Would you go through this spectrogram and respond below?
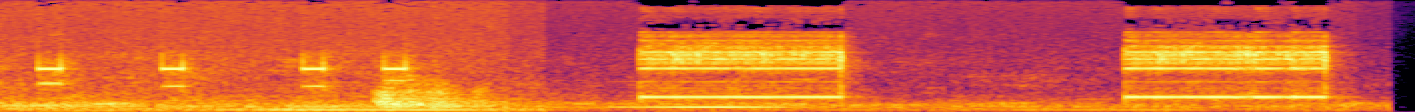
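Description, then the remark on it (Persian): Four short dual-tone beeps of a phone number being dialed to call a child's mother, followed by two long steady ringback tones separated by a pause, with faint murmuring underneath. “زنده باشی زنده باشی، تو باش که من به مادرش زنگ بزنم که بچه ایت پیدا شد.”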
